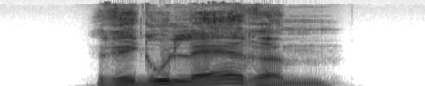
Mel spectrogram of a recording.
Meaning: strong dative masculine/neuter singular of regulär
- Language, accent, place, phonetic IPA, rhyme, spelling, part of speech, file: German, Germany, Berlin, [ʁeɡuˈlɛːʁəm], -ɛːʁəm, regulärem, adjective, De-regulärem.ogg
